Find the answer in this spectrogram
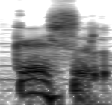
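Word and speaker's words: castle: The joints कैसल दैत्य किला joint माने दैत्य कैसल माने किला कैसल टी इसमें साइलेंट रहेगा उसका साउंड नहीं आएगा दैत्य का किला the Prince reached A joints कैसल राजा जो राजकुमार था।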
